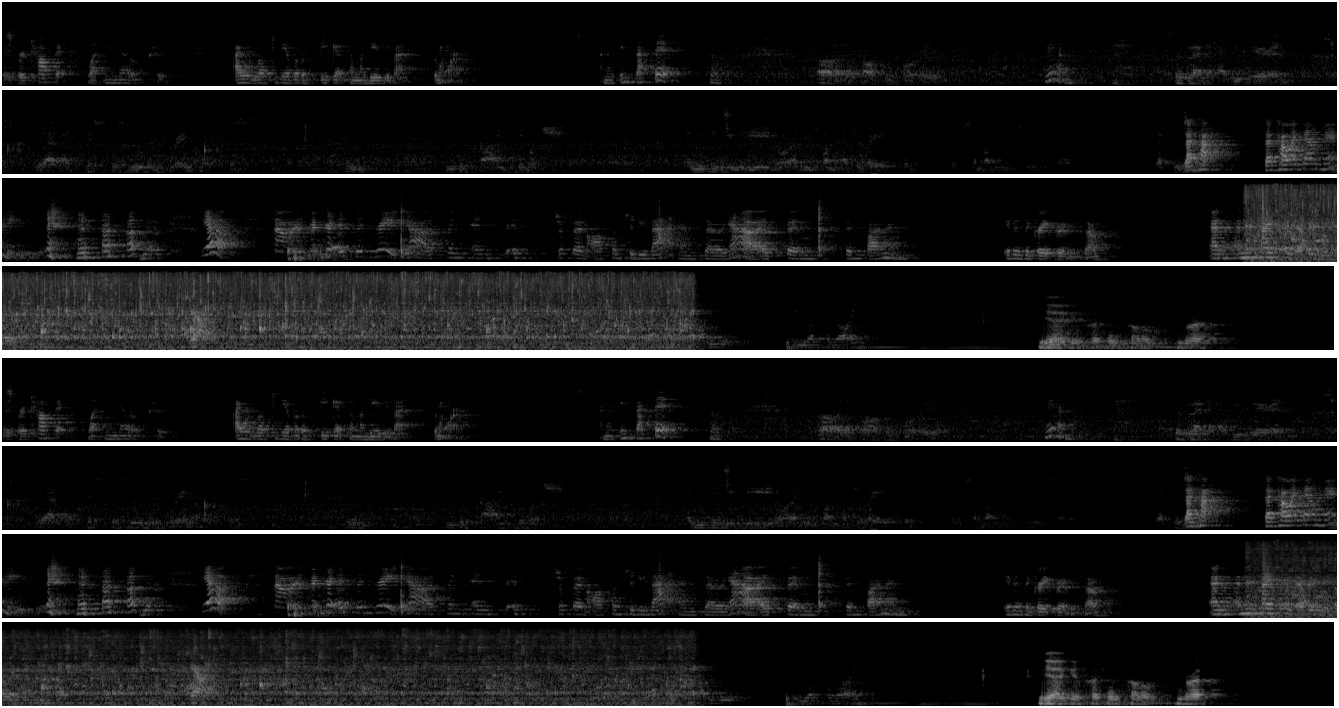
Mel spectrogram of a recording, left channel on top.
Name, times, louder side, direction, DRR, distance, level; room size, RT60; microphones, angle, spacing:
voice 1, 0.0-1.6 1.9-2.0 2.3-4.1 4.3-4.6 6.0-6.7 7.1-7.8 10.4-10.7 13.2-13.6 25.2-25.5 26.0-26.9 27.1-28.1 28.7-35.7 36.7-37.7 38.8-40.7 41.9-42.1, equal, 5° left, 0.5 m, -45 dB
Stream, 7.0-22.0, left 1 dB, 40° left, 1.3 m, -63 dB
voice 2, 8.1-9.5 10.6-10.7 11.1-12.9 13.6-16.0 16.5-17.1 17.8-19.0 20.2-24.3 24.9-25.5 26.6-27.2 28.1-28.3 29.8-30.2 38.8-39.3 39.7-41.2 41.6-42.4 42.9-44.6 45.7-46.2 46.4-47.4 47.9-48.7, left 2 dB, 70° left, 1.2 m, -58 dB
sound 1, 39.1-47.0, left 6 dB, 90° left, 0.5 m, -39 dB
voice 3, 50.5-52.0, right 5 dB, 90° right, 0.6 m, -41 dB
11.5 x 3.9 x 2.6 m
head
